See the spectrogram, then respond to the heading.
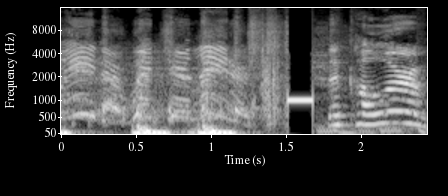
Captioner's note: beep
